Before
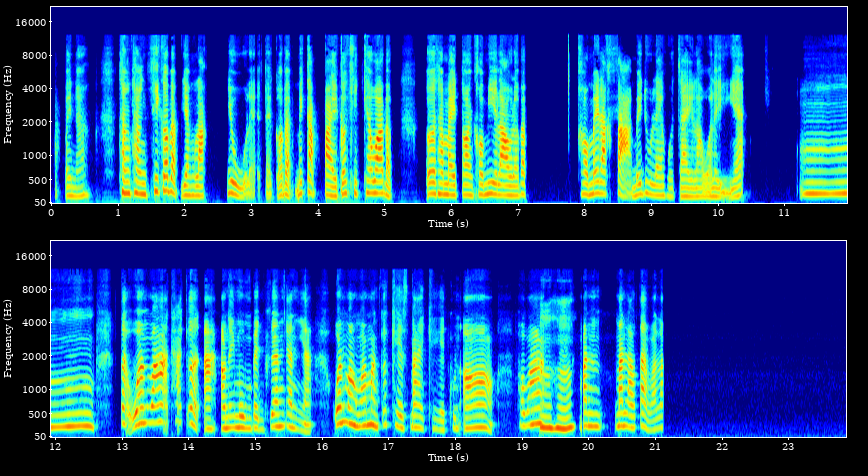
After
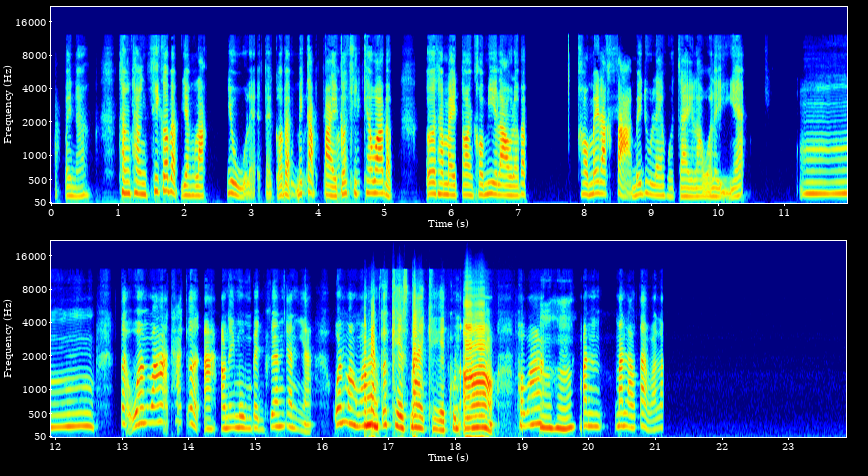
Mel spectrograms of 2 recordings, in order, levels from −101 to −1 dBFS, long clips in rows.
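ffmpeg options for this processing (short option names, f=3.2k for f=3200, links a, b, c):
-filter_complex "[0:a]asettb=1/sr,asplit=3[a][b][c];[a]atrim=end=2.744[d];[b]atrim=start=2.74:end=4.71,asetpts=PTS-STARTPTS,afade=t=in:d=0.004:c=qsin,afade=t=out:st=1.966:d=0.004:c=qsin,aecho=1:1:861:0.178,atrim=end_sample=86877[e];[c]atrim=start=4.706[f];[d][e]acrossfade=d=0.004:c1=hsin:c2=qsin[g];[g][f]acrossfade=d=0.004:c1=qsin:c2=hsin,asettb=1/sr,asplit=3[h][i][j];[h]atrim=end=12.114[k];[i]atrim=start=12.11:end=12.68,asetpts=PTS-STARTPTS,afade=t=in:d=0.004:c=qsin,afade=t=out:st=0.566:d=0.004:c=qsin,highshelf=f=6.2k:g=-10[l];[j]atrim=start=12.676[m];[k][l]acrossfade=d=0.004:c1=hsin:c2=qsin[n];[n][m]acrossfade=d=0.004:c1=qsin:c2=hsin,asettb=1/sr,asplit=3[o][p][q];[o]atrim=end=16.644[r];[p]atrim=start=16.64:end=19.01,asetpts=PTS-STARTPTS,afade=t=in:d=0.004:c=qsin,afade=t=out:st=2.366:d=0.004:c=qsin,aeval=exprs='0.251*sin(PI/2*3.16*val(0)/0.251)':c=same[s];[q]atrim=start=19.006[t];[r][s]acrossfade=d=0.004:c1=hsin:c2=qsin[u];[u][t]acrossfade=d=0.004:c1=qsin:c2=hsin"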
